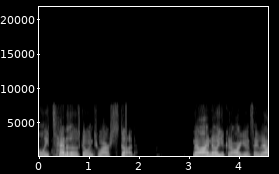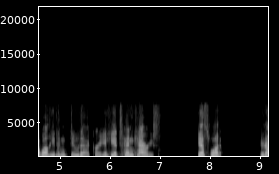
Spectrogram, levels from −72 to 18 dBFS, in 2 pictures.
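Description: Packet loss on an ADPCM call cuts 20 ms holes at 1.72 s, after "those going to our", and 4.94 s, before "do that great". Unlike a plain dropout, each hard-edged gap ends in brief, slightly distorted speech while the decoder's predictor resynchronises.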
